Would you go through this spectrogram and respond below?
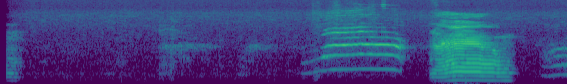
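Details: Tammy, a chatty pet cat known for always getting the last word, gives two drawn-out, arching meows near the end after a quiet stretch. A lower, voice-like sound overlaps the second meow indoors.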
